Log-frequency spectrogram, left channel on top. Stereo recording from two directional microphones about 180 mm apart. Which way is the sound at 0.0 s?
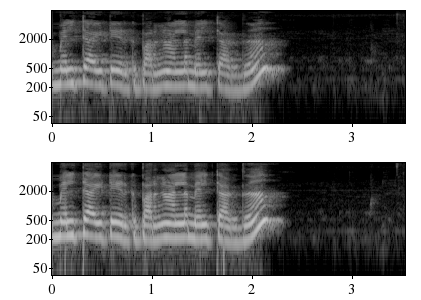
15° right (ahead or behind).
